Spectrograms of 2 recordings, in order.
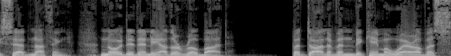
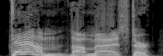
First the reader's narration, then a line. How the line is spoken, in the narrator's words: Donovan spat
